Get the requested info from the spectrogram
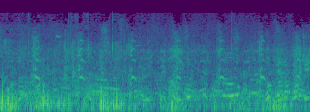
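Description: Birds calling over and over: low rasping honks every second or two, with short rising-and-falling chirps between them.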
